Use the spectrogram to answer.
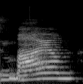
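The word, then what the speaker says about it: Mayim Bialik: name weird butam viic mayam mayam she says mayam viic breakdown she is the woman who played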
